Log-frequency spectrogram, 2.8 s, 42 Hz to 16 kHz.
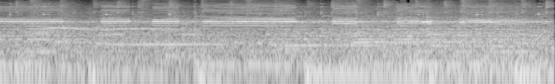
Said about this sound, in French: Et les rues de Barcelone sont animées à partir de 10h du soir par les casserolades et par les voitures qui klaxonnent en passant.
